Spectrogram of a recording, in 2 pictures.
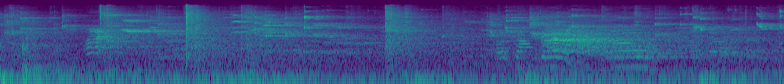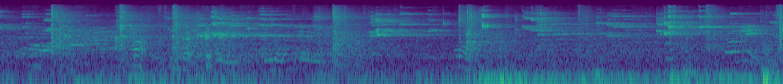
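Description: Sports shoes squeak on a hard floor.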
